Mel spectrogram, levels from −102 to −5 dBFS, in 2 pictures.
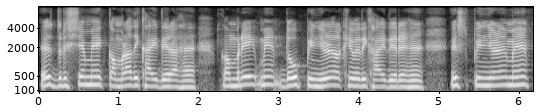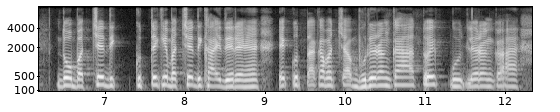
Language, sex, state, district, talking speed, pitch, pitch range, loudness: Hindi, male, Jharkhand, Garhwa, 215 wpm, 215 Hz, 195-230 Hz, -15 LUFS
